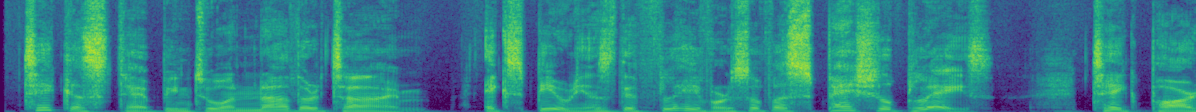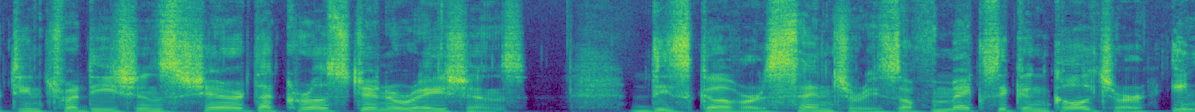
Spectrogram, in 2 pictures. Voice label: Spanish Accent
